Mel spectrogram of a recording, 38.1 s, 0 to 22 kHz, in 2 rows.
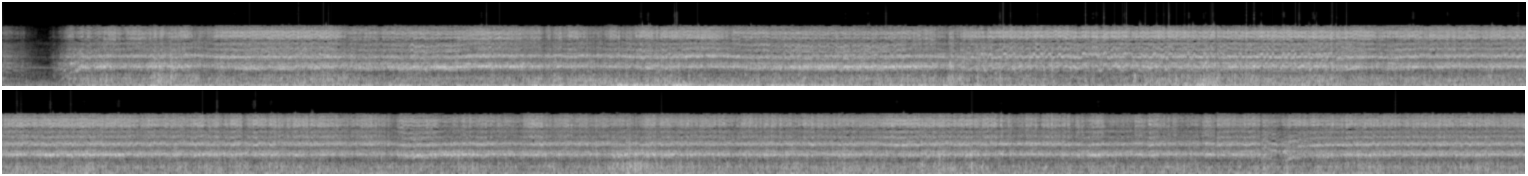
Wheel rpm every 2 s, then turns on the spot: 90, 220, 220, 230, 220, 210, 200, 190, 210, 230, 230, 240, 230, 240, 230, 230, 230, 210, 230.
none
